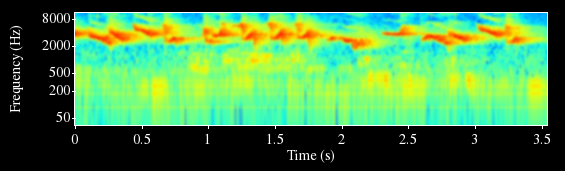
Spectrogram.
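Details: Oriental magpie-robin of the somersaulting type in prinia-imitating song: loud, continuous, high chirps in tight rhythmic bursts roughly every quarter second, bright and slightly strident.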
